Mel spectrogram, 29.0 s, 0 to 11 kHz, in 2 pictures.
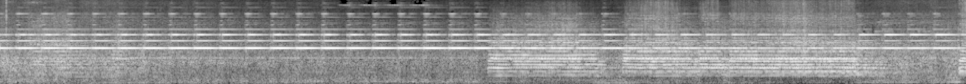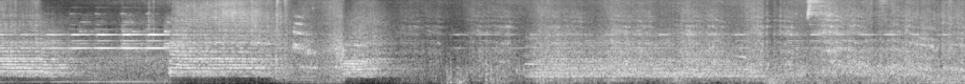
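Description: A crossing bell rings about twice a second as an Amtrak Pacific Surfliner train approaches. About 7 seconds in, the lead locomotive's horn sounds four blasts, long, long, short, long: the grade-crossing signal. Near the end the train passes close by, wheels clicking over the rail joints.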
